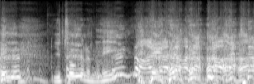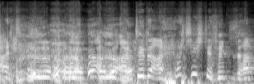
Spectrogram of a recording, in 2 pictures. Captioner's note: laughing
